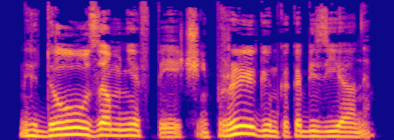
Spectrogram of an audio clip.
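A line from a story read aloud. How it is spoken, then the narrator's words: Grumbling pirate. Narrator (Russian): ворчал пират Буль-Буль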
